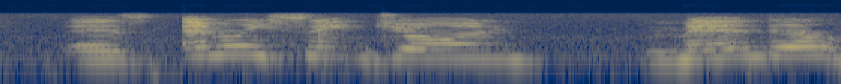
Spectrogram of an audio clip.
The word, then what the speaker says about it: Mandel: is Emily St John Mandel Mandel like Howie Mandel I don't know could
